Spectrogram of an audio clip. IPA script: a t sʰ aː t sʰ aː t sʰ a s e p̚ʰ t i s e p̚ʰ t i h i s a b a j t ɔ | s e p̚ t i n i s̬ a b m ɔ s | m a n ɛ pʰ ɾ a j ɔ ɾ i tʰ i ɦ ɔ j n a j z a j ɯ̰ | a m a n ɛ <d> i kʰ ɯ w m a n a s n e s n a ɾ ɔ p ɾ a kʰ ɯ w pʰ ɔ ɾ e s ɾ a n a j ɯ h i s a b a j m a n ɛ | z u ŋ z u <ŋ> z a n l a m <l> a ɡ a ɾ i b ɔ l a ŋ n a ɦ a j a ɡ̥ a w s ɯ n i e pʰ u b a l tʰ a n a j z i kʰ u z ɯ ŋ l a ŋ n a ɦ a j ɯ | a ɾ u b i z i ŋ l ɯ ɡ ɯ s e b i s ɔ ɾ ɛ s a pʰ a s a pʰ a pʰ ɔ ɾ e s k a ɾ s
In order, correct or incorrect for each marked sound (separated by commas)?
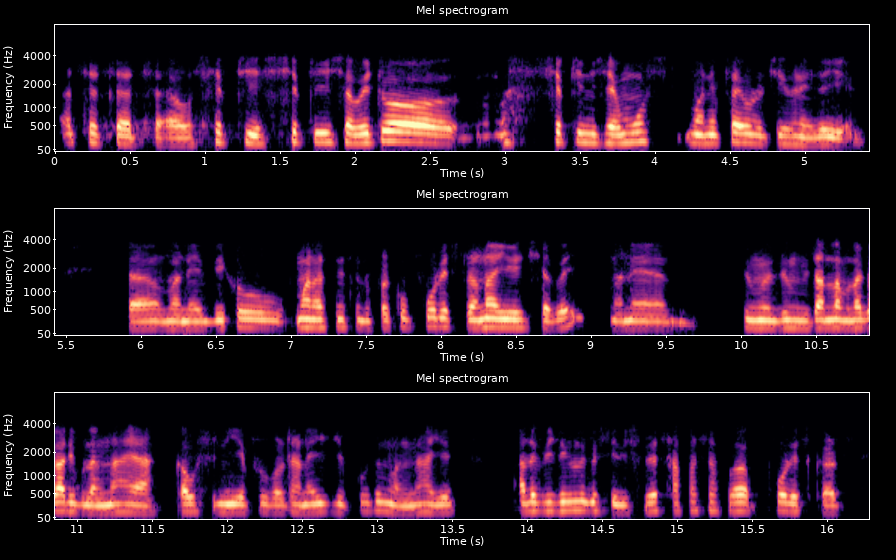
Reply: incorrect, correct, correct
